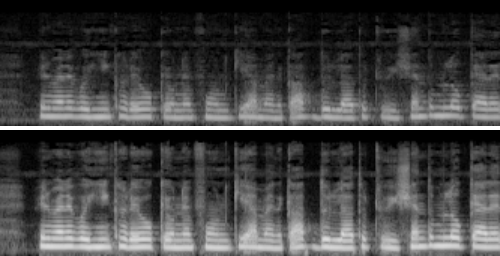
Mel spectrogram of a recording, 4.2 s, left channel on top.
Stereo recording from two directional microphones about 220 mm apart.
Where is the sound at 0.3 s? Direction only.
45° right (ahead or behind).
